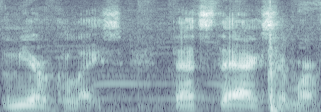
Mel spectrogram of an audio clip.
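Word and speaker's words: miércoles: on the first syllable the three-syllable word for Wednesday meerkles instead of mercolis all right so if the accent mark wasn't there you'd pronounce it mere Colace it accent marks there you pronounce it Miracles that's the acts of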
